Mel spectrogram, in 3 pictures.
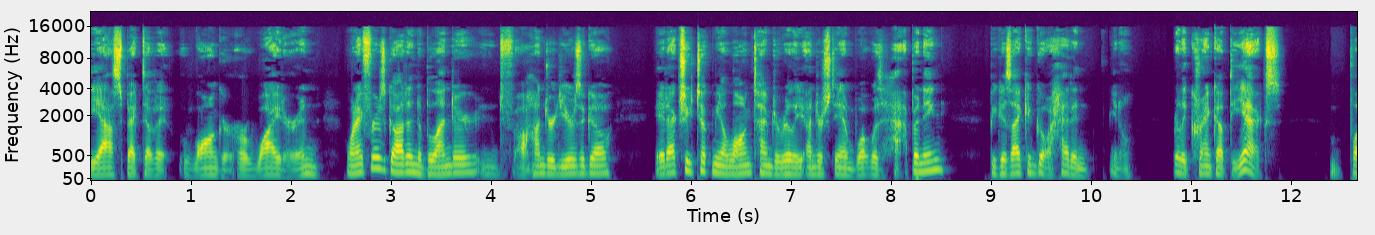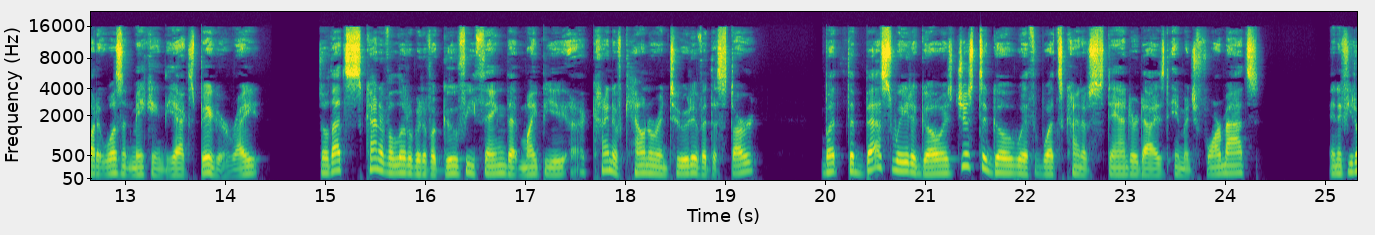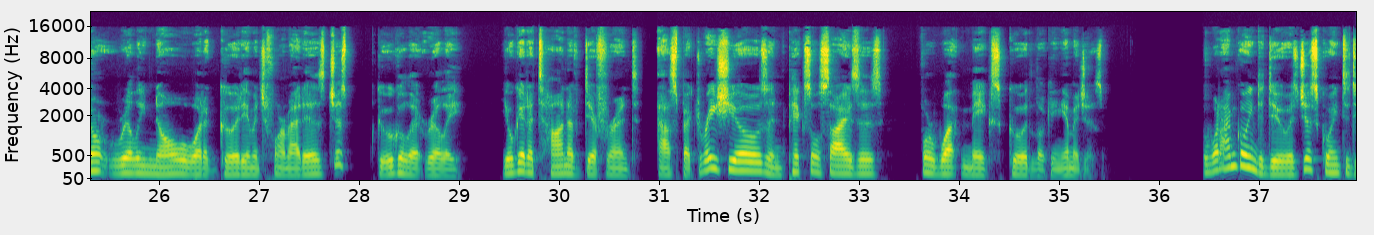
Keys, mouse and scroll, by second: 10.1 click, 36.3 click.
